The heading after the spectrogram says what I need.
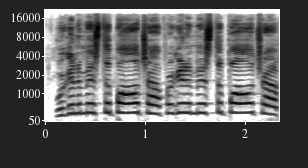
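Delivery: play-acted squealing, very high screaming cry. Speaker retells his wife and the girls while hanging out watching football, imitating girls screaming. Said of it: "start screaming like".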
